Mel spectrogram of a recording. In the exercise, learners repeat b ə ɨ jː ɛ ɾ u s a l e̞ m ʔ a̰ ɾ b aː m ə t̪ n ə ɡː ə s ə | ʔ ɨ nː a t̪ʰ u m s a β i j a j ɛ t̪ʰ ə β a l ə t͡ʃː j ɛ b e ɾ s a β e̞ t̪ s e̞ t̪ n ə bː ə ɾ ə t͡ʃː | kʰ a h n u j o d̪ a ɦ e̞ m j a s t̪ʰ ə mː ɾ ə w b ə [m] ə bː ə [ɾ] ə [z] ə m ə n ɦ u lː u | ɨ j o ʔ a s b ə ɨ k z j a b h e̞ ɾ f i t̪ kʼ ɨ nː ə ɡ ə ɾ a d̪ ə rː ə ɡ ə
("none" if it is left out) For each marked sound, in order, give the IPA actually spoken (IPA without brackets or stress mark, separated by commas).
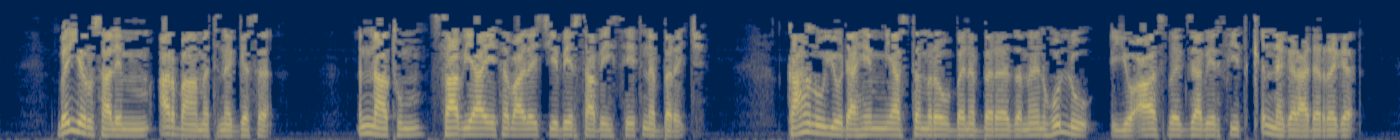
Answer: n, ɾ, z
